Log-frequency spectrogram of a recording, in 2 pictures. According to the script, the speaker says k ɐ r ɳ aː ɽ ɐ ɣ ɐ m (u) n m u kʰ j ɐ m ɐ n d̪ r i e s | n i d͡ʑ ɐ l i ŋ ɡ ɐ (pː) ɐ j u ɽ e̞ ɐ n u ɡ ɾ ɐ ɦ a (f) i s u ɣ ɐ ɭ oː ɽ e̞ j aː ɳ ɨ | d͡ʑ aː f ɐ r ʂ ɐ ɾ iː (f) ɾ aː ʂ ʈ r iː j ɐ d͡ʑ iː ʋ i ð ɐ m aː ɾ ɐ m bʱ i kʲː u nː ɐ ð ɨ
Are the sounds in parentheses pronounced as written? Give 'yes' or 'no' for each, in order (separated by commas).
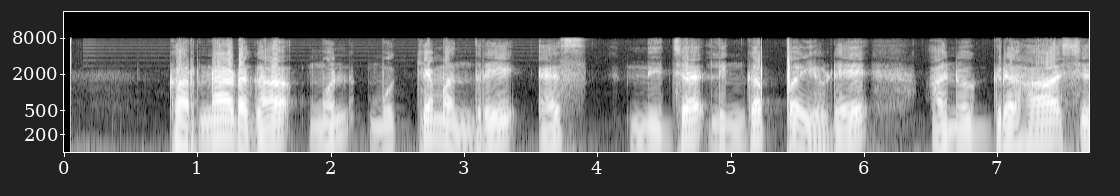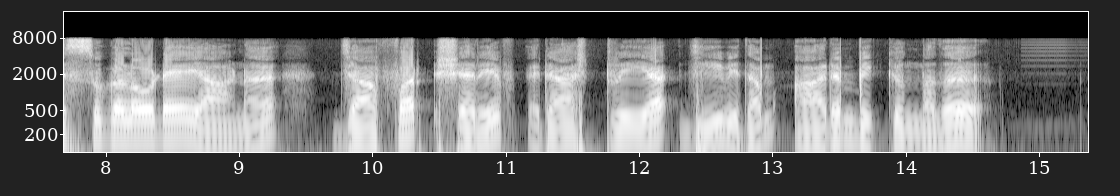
yes, yes, no, yes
